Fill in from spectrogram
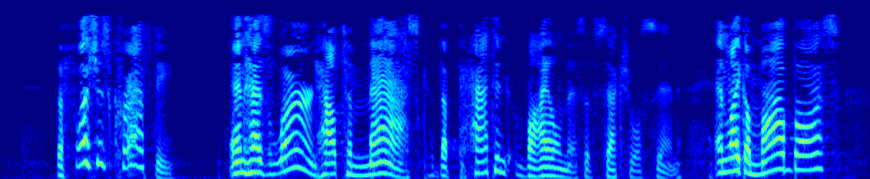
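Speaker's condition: No condition

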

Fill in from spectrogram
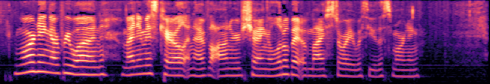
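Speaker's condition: Cleft lip and palate

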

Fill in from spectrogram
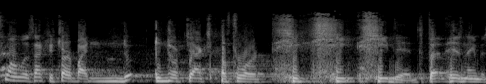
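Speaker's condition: Stuttering; says words would come out all wrong and different if he tried witnessing speech; repeated sounds, prolonged sounds

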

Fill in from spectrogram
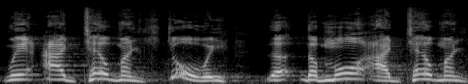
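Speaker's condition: Cerebral palsy; speech impediment

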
